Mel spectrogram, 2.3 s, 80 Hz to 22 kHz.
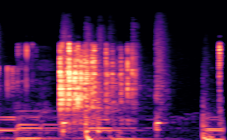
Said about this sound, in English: All right, roll 2d6 minus 1.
